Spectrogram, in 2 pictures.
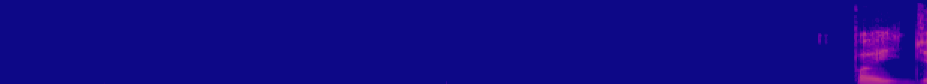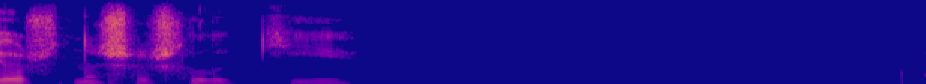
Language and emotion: Russian, neutral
